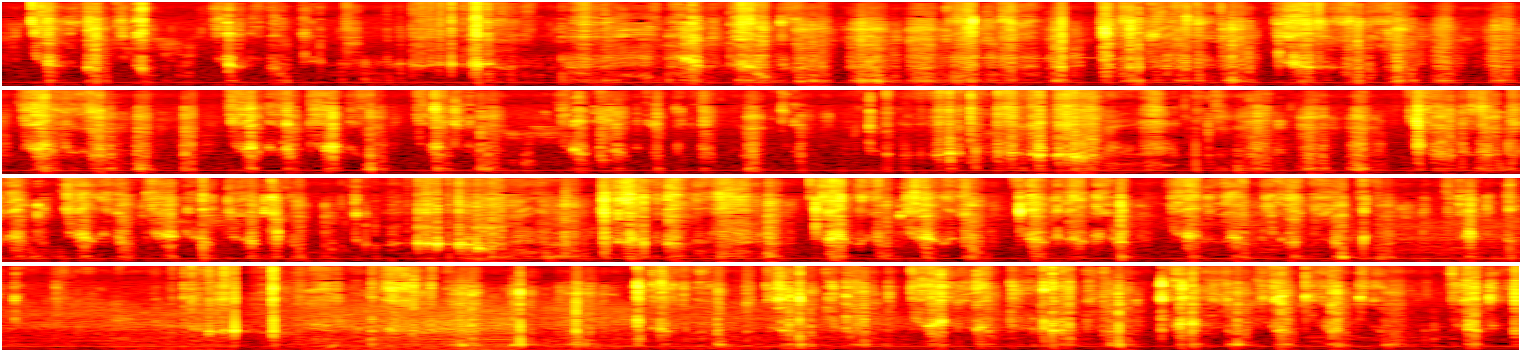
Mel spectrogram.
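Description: Crunching and chewing of coloured ice: a dense run of crisp cracks and chews. A faint steady low hum runs underneath.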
